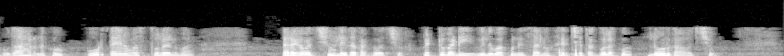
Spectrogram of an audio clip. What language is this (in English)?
Telugu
